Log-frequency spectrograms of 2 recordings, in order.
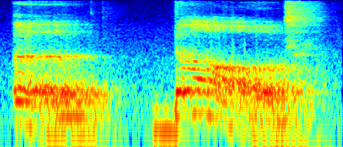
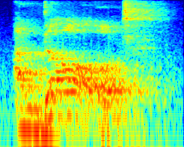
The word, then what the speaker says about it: adult: The first is reduced. The next U is stretch. Adult. Adult.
